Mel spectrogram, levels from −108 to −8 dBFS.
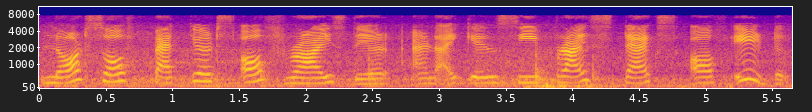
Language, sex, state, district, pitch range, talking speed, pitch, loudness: English, female, Odisha, Nuapada, 225-295 Hz, 150 wpm, 235 Hz, -18 LUFS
